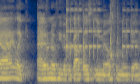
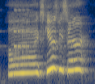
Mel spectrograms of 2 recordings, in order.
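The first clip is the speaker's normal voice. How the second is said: put-on very high, slow, timid, unsure little-kid voice; 5 dB louder than usual. Imitating someone who has this voice: unsure shy kid voice. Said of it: "I'm imitating someone".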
